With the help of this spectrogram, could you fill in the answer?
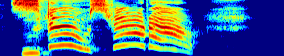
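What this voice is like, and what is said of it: High-pitched put-on voice. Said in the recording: “did my high voice”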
